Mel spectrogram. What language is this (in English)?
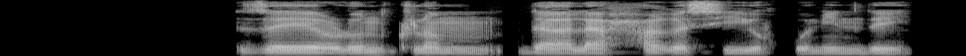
Pashto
